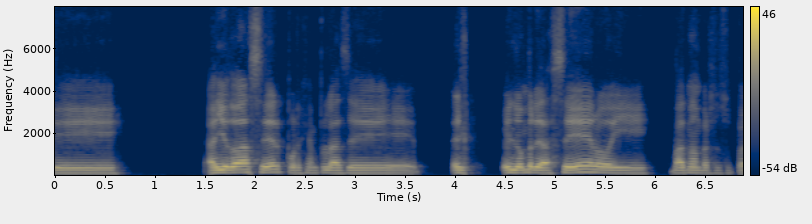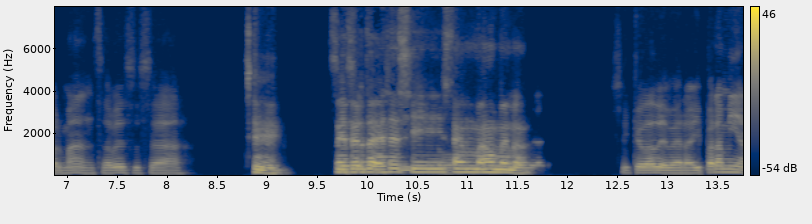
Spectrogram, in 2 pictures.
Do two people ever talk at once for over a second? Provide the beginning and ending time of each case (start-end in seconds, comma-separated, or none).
9.7-11.7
